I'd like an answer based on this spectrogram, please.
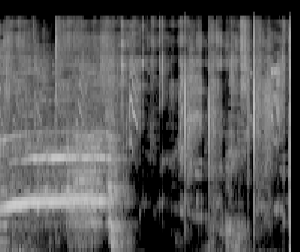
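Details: Holstein Friesian heifer on a dairy farm gives one long, steady, fairly high-pitched bawl lasting about a second and a half, followed by scattered knocks and clatter.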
